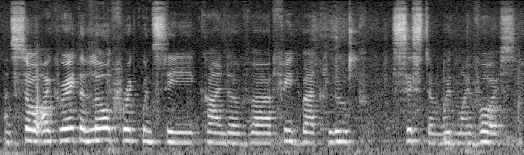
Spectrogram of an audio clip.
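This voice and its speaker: Speaking slowly in a medium-pitched, darkish voice with fairly level intonation, a Hebrew-speaking lecturer with an Israeli accent reflects and searches for words while answering audience questions. The lecture hall sounds spacious, the mic is distant, and there's background noise.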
